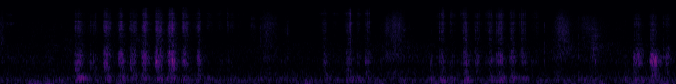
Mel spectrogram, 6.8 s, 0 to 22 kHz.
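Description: A wooden stylus scratches strokes into a flat, black-coated scratch art page. The result is quick, dry, raspy scratching in bursts of short strokes, with a bright edge and a tone around 1.1 kHz. Brief quieter pauses separate the bursts against a low background hiss.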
